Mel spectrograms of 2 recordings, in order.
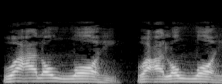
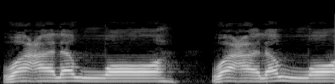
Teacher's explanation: لام لفظ الجلالة في كلمة على الله مفخمة، لكن لام على ليست مفخمة، فلا يصح أن يقول القائل وعلى الله وعلى الله، بل يقول وعلى الله وعلى الله، فيرقق لام على ويفخم لام لفظ الجلالة · Shown in: second take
